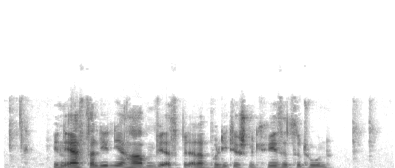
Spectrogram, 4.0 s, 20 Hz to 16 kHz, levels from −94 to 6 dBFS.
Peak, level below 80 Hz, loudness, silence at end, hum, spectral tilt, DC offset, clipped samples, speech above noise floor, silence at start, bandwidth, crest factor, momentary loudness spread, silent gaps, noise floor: -2 dBFS; -68 dBFS; -26 LUFS; 0.7 s; none; -4.5 dB/octave; under 0.1%; under 0.1%; 32 dB; 0.1 s; 7.2 kHz; 28 dB; 19 LU; none; -59 dBFS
